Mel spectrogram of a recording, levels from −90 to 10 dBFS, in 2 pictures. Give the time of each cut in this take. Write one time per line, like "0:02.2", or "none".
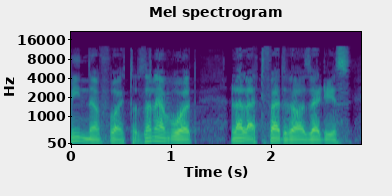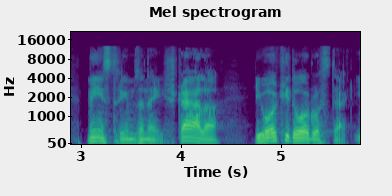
none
